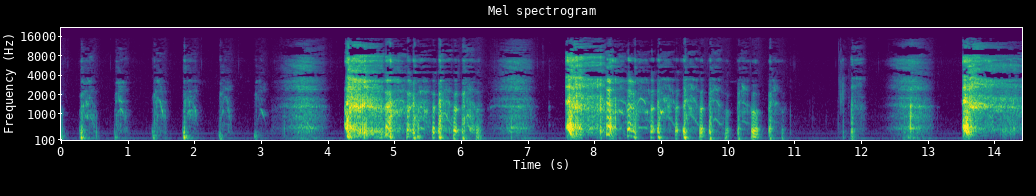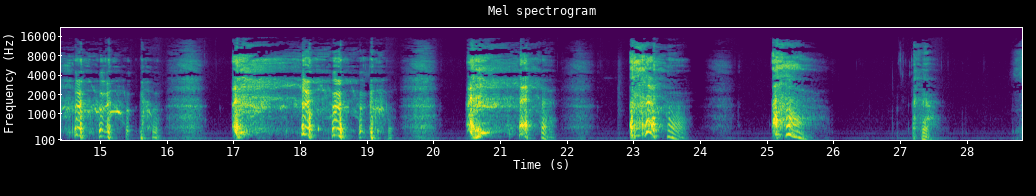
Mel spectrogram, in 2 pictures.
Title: Cough Rattle and Roll!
